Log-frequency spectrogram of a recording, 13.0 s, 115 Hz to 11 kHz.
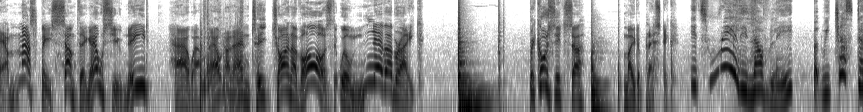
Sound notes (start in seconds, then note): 7.1 thunks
